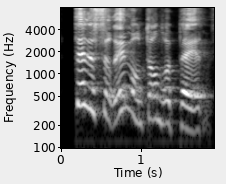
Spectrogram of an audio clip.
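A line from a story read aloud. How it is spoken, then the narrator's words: Exclaimed. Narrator (French): s'écria-t-elle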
